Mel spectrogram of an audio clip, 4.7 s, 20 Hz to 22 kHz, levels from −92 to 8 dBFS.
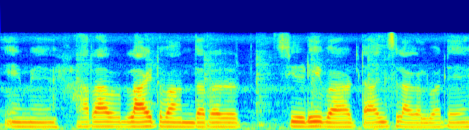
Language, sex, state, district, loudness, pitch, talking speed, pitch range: Bhojpuri, male, Uttar Pradesh, Deoria, -17 LUFS, 130 Hz, 130 wpm, 130-140 Hz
